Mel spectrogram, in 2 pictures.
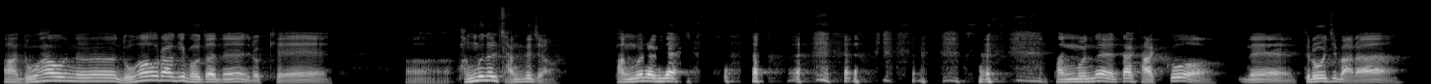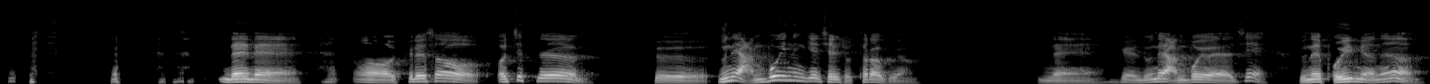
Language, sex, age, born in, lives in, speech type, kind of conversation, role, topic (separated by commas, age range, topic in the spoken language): Korean, male, 50-54, South Korea, United States, conversation, podcast, guest, 재택근무 중 일과 생활 균형을 어떻게 맞추고 유지하시나요?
